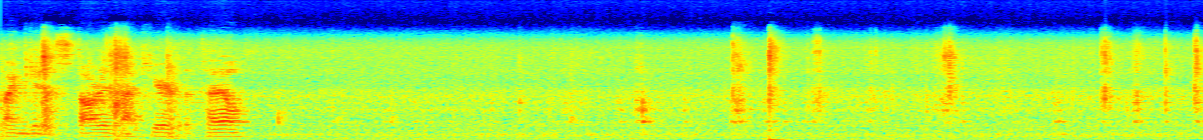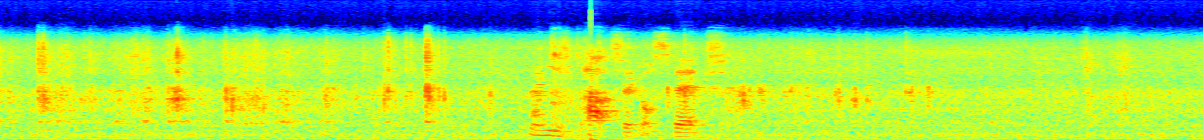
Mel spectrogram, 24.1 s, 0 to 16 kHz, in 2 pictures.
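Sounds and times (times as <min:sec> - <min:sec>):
steady background hum: 0:00.0 - 0:24.0.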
